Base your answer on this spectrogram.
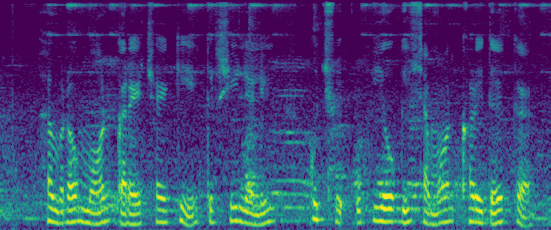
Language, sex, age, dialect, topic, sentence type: Maithili, female, 18-24, Angika, agriculture, statement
